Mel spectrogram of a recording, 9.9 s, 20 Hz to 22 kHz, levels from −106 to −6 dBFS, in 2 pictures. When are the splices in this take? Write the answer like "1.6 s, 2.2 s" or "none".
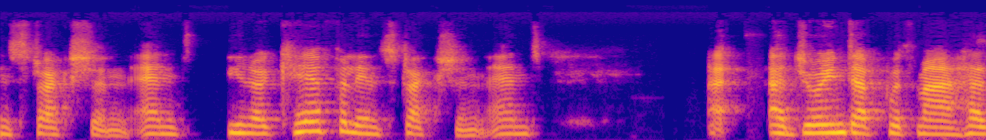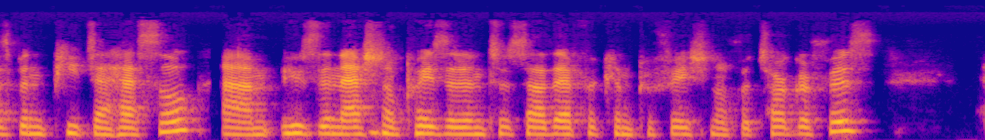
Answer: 6.0 s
